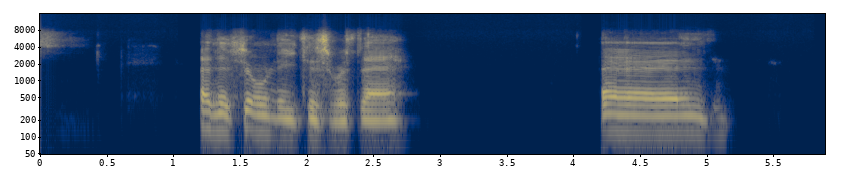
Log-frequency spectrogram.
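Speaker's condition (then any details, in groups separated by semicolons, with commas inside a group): Cerebral palsy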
